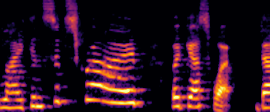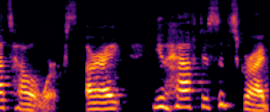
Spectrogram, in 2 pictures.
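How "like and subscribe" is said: put-on very high, tiny baby or toddler voice. Imitating a little girl who picked the phrase up from YouTube: little tiny baby voice. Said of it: "I hear her little tiny baby voice going".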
